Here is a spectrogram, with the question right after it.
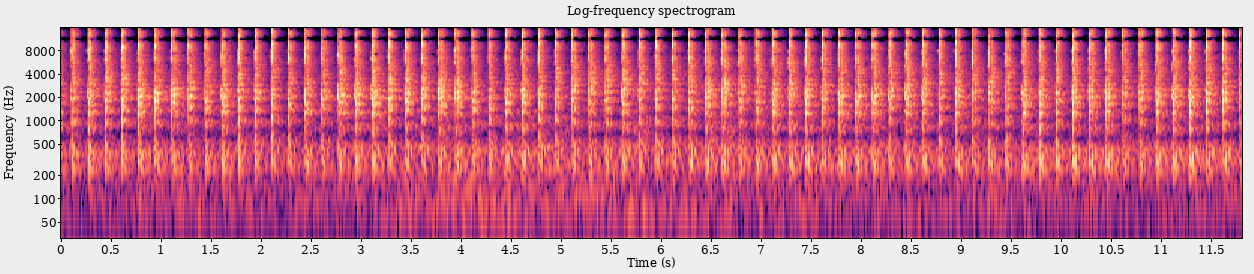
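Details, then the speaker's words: Sharp, regular clacking pulses at about 120 a minute over a steady hum as a shock wave therapy device delivers 500 shocks to a lightly sedated horse with a slow-healing small skull fracture, probably from a kick; shock wave pulses. "once we start the treatment it's pretty noisy the treatment is based on number of shocks typically horses get a thousand to 1,500 shocks because we're treating a very small area today Koko's just getting 500 shocks"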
